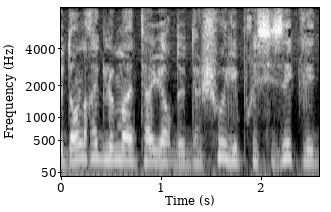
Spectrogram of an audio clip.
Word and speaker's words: Dachau: Il va s'évertuer à prononcer le nom du camp à la française. C'est-à-dire qu'en allemand, c'est Dachau. Mais lui dira toujours, et il précise même en mouillant la deuxième syllabe, Dachau.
